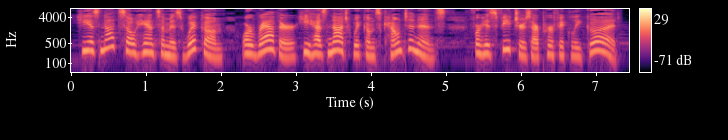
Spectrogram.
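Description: A woman playing a talkative, opinionated middle-aged aunt in a dramatized audiobook, in a lively manner. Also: on the high side, moderate pace, few pauses, faint music behind, close to an everyday voice. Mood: chatty. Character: chatty warm-hearted middle-aged aunt.

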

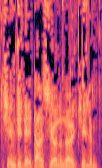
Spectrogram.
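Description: A man's voice: on the low side, expressive, fairly quick, close to an everyday voice. A man as methodical cartoon insect scientist, music behind. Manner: methodical, explanatory. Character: earnest, tinkering stick-insect scientist who experiments on friends. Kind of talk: animated cartoon dub.

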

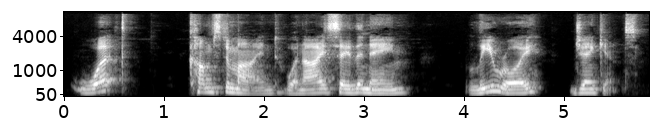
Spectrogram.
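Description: A man's voice: medium pitch, takes it slowly. A man hosting a podcast, talking in a casual, conversational way. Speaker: podcast host. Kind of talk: casual podcast talk between brothers.

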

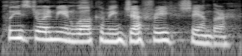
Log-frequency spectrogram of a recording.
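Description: A woman's voice: medium pitch, normal speed, heavy background noise. A woman in her thirties at a podium, giving prepared introductory remarks from notes with frequent fillers. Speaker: event speaker introducing a lecturer. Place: large lecture hall, at a podium. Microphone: podium microphone. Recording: reverberant hall.

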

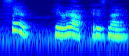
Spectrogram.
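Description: A woman in her thirties chats casually to her phone at home. Her voice is croaky from just waking, though still on the high side. Some noise sits behind her. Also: expressive, moderate pace, a little mellow, roomy sound. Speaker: costume sewing vlogger. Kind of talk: casual morning vlog to camera. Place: dim room at home, indoors. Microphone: phone at arm's length.

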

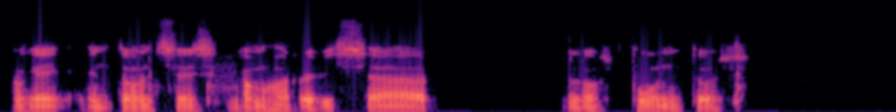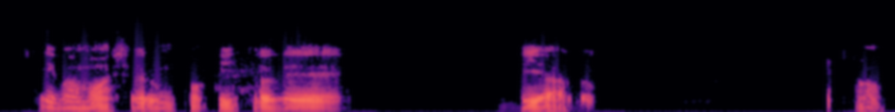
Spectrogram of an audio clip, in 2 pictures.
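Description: A man teaching an informal online lesson, speaking haltingly and often repeating his words. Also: deep voice, steady tone, no echo. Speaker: English teacher. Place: indoor video call. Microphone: video call. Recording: dull, lo-fi call audio.

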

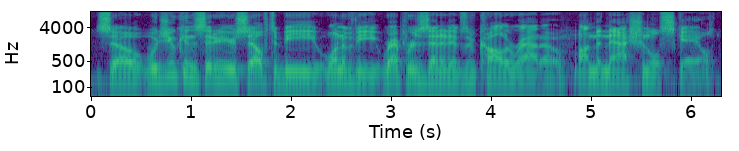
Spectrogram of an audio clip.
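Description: A man's voice: mid-range voice, normal speed, pushed and bright, clear, resonant tone. A young man, hosting a sports podcast interview close on a studio microphone. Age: young adult. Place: small indoor radio studio. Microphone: studio microphone on boom arm, close.

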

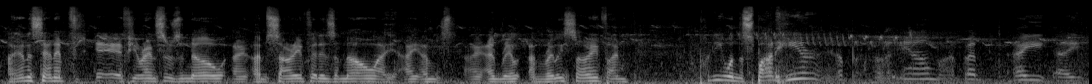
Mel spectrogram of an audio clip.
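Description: A bashful cyborg guy, acted by a man rambles to the listener in an ASMR roleplay. His voice is mid-pitched with a creaky fry, and he hesitates, stammers and apologizes, eager to please. Noisy outdoor ambience with birdsong sits behind him. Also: close to an everyday voice. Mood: flustered, apologetic. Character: shy, awkward, eager-to-please young male cyborg buddy.

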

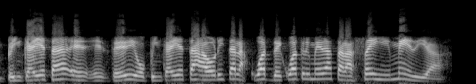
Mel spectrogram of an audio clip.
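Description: A man with a Panamanian accent talking informally on a phone call, halting and repeating his words as he goes. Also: high-pitched, bright, forceful tone, no room sound. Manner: halting, repetitive, stammering. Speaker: prank call target. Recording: noisy phone call with clicks.

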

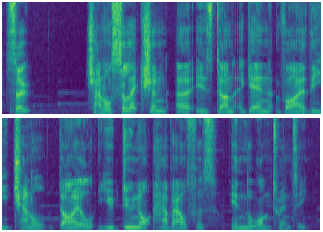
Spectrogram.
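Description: Male product reviewer, lowish pitch, very unhurried, matter-of-fact step-by-step demo delivery, dry recording. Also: fairly bright tone, no room sound, faint music behind. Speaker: radio reviewer presenting a demonstration. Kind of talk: unscripted hands-on product demonstration.

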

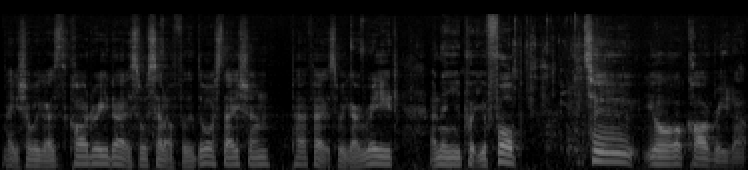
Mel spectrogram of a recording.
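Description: A man presenting a software tutorial in a casual, halting, step-by-step way, often checking in with a short "okay". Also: mid-range voice, expressive. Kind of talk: casual screen-recorded software walkthrough.

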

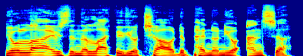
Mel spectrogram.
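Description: A man's voice: mid-range voice, moderate pace, dry recording, studio quality, close to an everyday voice. Man doing a scornful wolf-like beast. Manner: scornful, commanding. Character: huge ancient wolf-like guardian beast, proud.

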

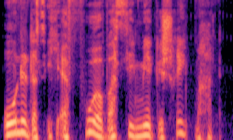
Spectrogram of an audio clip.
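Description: A man's voice: fairly high pitch, lively intonation, brisk, dark tone, breathy edge, dry recording, pitched above the performer's own voice. A man voicing a wounded, dying English duke in an audiobook, imperious and pleading, with a faint, strained voice. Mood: urgent, pleading. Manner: exclamatory, pleading, impatient. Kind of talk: dramatic audiobook character reading.

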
